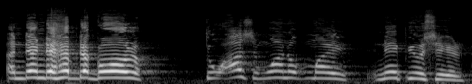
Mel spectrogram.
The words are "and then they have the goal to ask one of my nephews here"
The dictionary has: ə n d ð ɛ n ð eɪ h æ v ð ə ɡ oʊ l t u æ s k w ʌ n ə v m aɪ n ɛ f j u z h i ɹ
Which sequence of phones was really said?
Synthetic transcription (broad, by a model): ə n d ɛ n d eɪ h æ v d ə ɡ oʊ l t u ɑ s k w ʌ n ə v m aɪ n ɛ p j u s h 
